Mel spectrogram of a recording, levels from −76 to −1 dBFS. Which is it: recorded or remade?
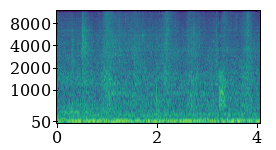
remade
